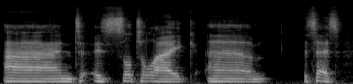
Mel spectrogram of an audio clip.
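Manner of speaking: ordinary talk, nothing marked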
